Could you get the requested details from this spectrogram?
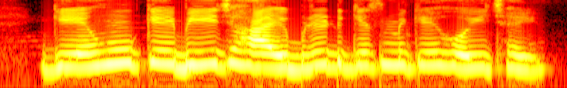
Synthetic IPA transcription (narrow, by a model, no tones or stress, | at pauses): ɡeːɦũkebiːt͡ʃɦaːibɾɪɖɡɪsmkeɦoːit͡ʃʰəi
